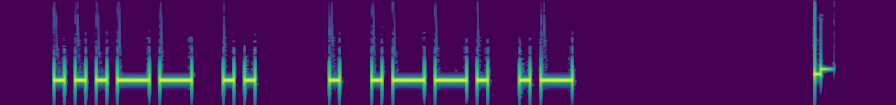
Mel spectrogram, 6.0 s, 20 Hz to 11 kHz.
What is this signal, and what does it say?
Morse code, heard as a keyed tone, about 17 wpm, 700 Hz. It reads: 3I EPA
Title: Winter Field Day Exchanges Encore 17wpm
